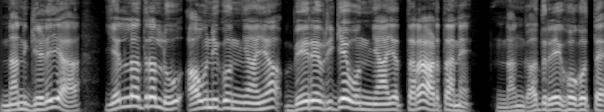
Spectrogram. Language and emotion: Kannada, angry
